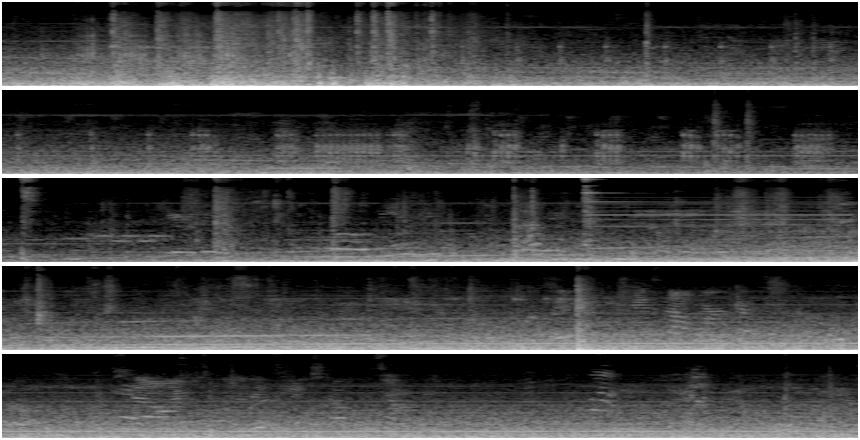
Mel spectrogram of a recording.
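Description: Battery-electric Wright StreetDeck Electroliner double-decker bus heard from the upper deck: steady road and body rumble that dies down about halfway through, then the electric drive's whine rising in pitch as the bus speeds up again and settles to a steady tone near the end.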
